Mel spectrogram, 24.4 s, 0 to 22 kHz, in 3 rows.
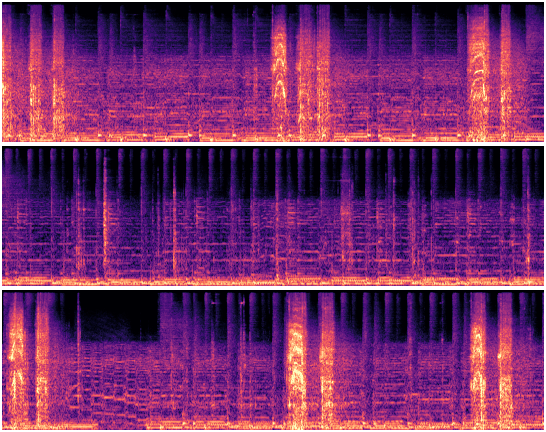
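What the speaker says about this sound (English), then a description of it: "now we'll grab our 15mm socket and tighten all of these down." Bolts are tightened on a 2021-2024 Ford Bronco Rough Country nudge bar with a 15mm socket ratchet, giving repeated bursts of clicking ratchet strokes with short pauses and a low steady hum beneath, with no talk.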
